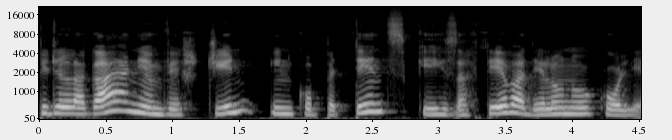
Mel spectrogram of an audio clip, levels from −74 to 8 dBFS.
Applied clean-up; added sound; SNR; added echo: neural mask model DeepFilterNet 3.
